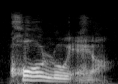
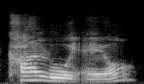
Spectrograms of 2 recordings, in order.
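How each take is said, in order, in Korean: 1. 첫 모음은 둥근 'o' 소리입니다. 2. 첫 모음은 열린 'a' 소리입니다. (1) "이게 이제 부활형이니까 콜루다 이거죠" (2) "이게 왜 칼루가 아니고 콜루죠?"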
